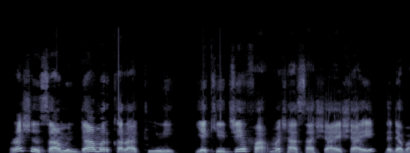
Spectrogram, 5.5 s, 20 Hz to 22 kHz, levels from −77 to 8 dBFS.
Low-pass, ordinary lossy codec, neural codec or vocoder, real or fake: 19.8 kHz; AAC, 48 kbps; none; real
